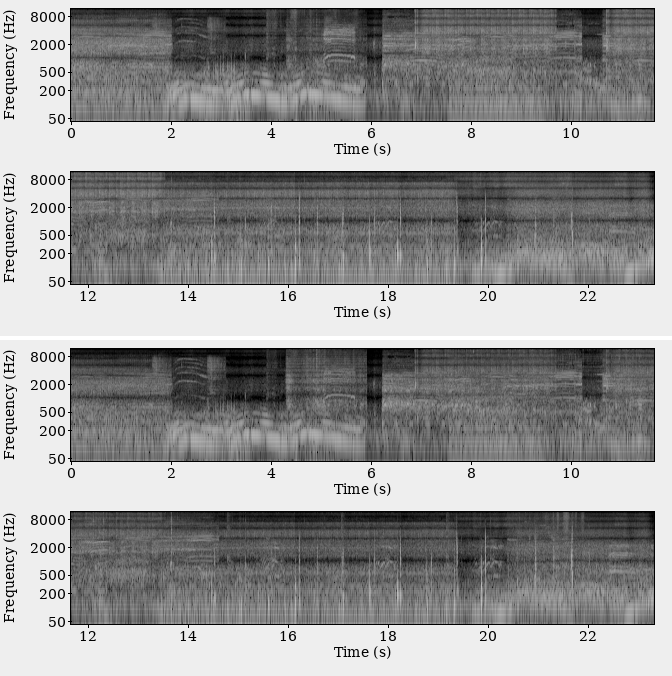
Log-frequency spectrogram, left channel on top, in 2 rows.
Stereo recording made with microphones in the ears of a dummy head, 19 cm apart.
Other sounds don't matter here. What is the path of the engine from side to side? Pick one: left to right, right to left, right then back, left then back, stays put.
stays put.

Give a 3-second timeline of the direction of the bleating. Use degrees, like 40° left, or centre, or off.
50° left, 40° left, 20° left, centre, 20° right, 30° right, 40° right, 40° right.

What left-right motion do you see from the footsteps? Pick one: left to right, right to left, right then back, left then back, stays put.
left to right.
